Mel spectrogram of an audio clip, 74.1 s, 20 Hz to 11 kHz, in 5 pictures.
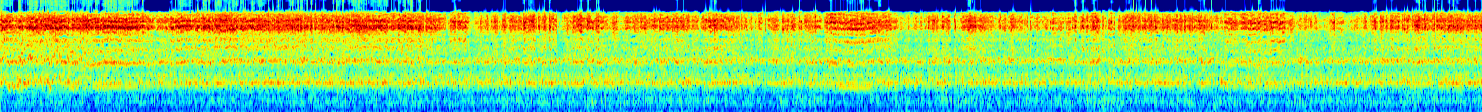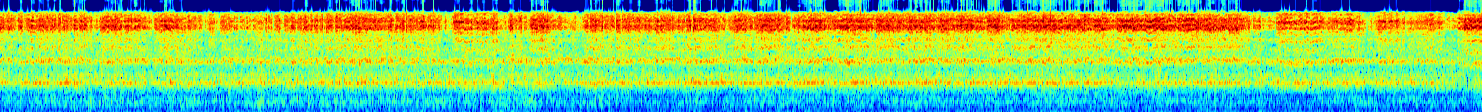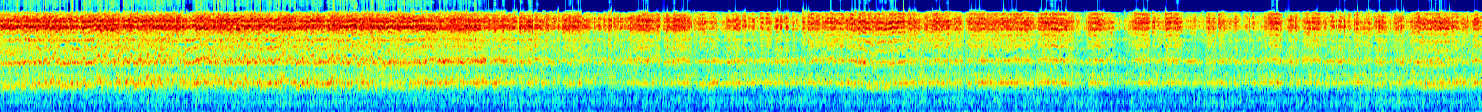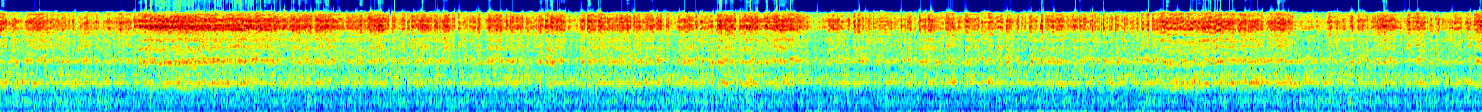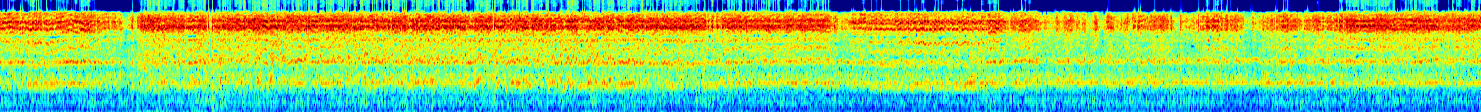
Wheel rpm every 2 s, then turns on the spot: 200, 230, 230, 240, 220, 240, 230, 240, 230, 230, 230, 230, 230, 230, 220, 190, 200, 230, 230, 230, 230, 230, 230, 230, 230, 230, 230, 240, 230, 230, 210, 190, 190, 220, 220, 240, 230.
none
